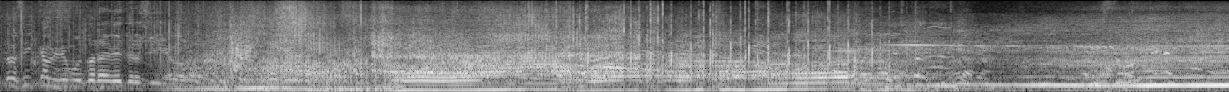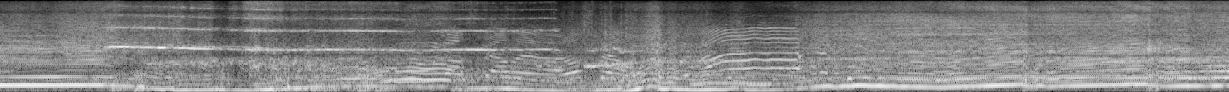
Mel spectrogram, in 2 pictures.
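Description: Rally car engines roar and rev hard, rising and falling with gear changes.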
